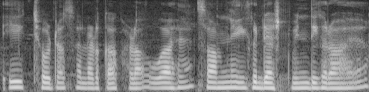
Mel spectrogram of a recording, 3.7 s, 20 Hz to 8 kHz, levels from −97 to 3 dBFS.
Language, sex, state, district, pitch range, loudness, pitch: Hindi, female, Uttar Pradesh, Muzaffarnagar, 165-180 Hz, -17 LUFS, 170 Hz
